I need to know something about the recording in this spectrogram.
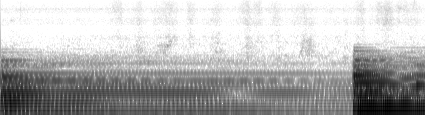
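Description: Background piano music: a held chord slowly fades for about five seconds, then a louder new chord is struck near the end.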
